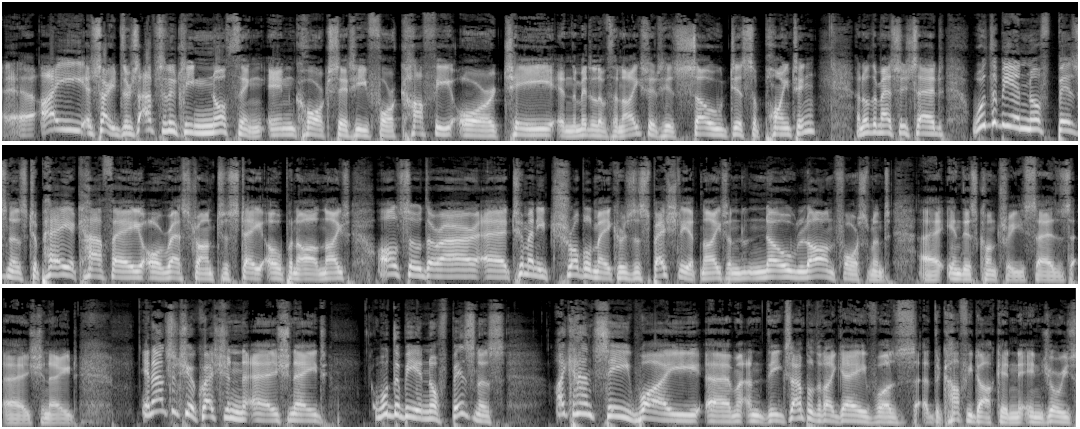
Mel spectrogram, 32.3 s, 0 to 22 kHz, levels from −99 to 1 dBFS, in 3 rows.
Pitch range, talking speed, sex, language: 115-185 Hz, 175 wpm, male, English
